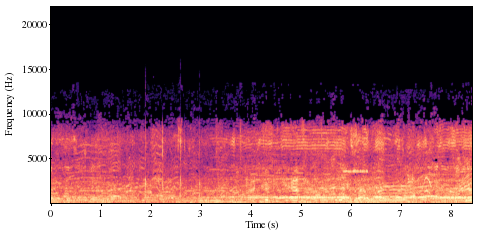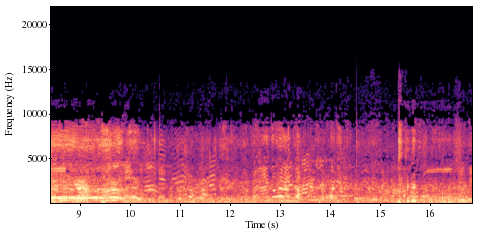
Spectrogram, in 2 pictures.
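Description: A large outdoor crowd cheers and shouts, growing louder and then easing off.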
